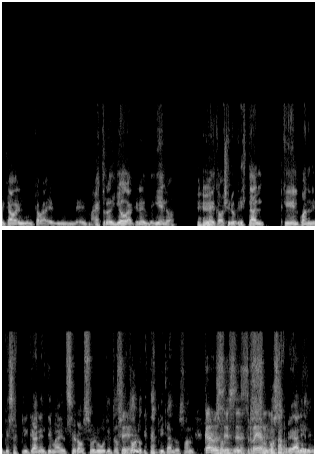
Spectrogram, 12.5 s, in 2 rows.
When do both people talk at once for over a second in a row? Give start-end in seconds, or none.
10.5-11.8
